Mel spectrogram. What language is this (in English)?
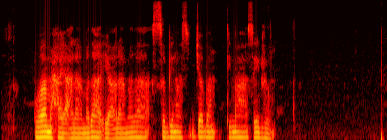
Somali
